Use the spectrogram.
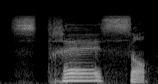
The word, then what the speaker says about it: stressant: Stressant. Final T not pronounced. A-N together. En. And then double S. Sans. And it will open the pronunciation of your E. So, E. Stressant. Stressant. Chic. Okay, you pronounce the final C.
